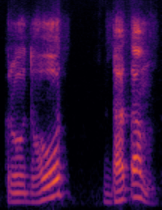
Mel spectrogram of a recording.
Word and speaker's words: क्रोधोद्धतं: क्रोधोद्धतम, क्रोधोद्धतम, आधा दा है और पूरा धा है, धा धनुष वाला। क्रोधोद्धतम फणिन मुत्फण मापतंतम।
